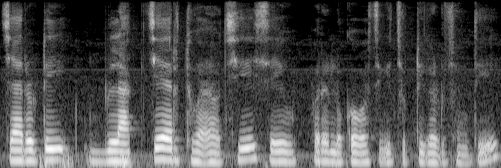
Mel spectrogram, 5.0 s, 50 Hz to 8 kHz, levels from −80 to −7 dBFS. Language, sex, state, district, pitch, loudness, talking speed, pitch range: Odia, male, Odisha, Khordha, 130 Hz, -19 LUFS, 145 wpm, 120-145 Hz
